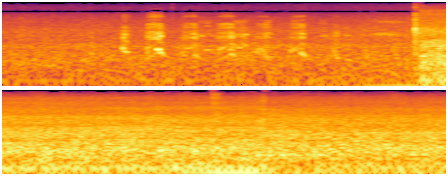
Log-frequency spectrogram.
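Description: Faint distant voices, then, about three seconds in, a sudden switch to a steady, loud rushing noise that carries strong low rumble.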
